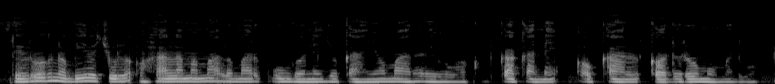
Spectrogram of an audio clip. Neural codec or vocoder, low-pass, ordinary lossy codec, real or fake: vocoder, 48 kHz, 128 mel bands, Vocos; 10.8 kHz; none; fake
